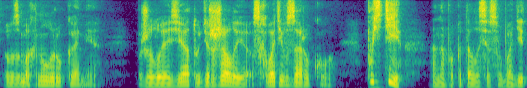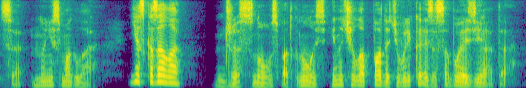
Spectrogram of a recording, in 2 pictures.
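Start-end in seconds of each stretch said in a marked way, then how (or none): 4.6-5.0 high, loud demand; urgent high-pitched yell; struggling protest. A narrator's reading. Struggling in the man's grip. 8.2-8.9 high, loud, broken-off demand; urgent high yell; insistent protest. A narrator's reading. Struggling in the man's grip.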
